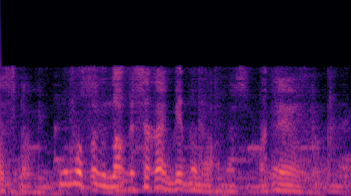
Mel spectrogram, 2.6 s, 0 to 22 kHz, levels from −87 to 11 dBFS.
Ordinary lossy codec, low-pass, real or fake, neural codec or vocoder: none; 5.4 kHz; fake; codec, 44.1 kHz, 2.6 kbps, DAC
